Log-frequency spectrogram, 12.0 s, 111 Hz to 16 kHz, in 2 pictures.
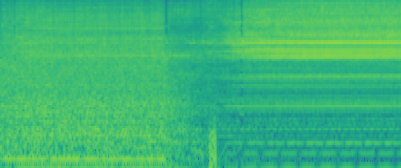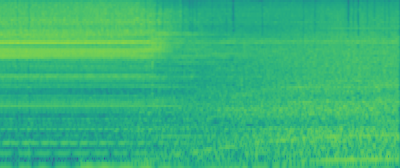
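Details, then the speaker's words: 1989 Crest (Fedders) 5000 BTU Carry Cool after cleaning and fan motor oiling: steady hum with a smooth fan rush that shifts tone as the speed setting changes, no rattles or grinding; works perfectly, normal operation. "it runs good it was worth the restoration and the 15 dollars that I paid for it too see it works perfectly"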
